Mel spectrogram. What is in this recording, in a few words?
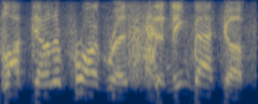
Dispatch; Mirror's Edge (2008); Unused Assets; New Eden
